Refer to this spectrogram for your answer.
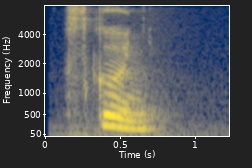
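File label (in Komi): "скӧнь", Komi, female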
